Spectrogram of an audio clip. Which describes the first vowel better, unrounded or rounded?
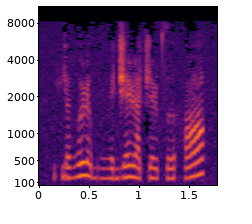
unrounded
